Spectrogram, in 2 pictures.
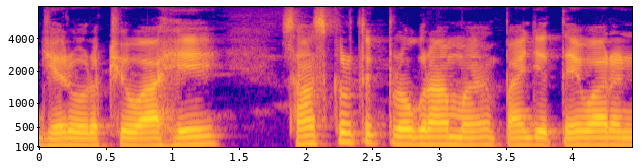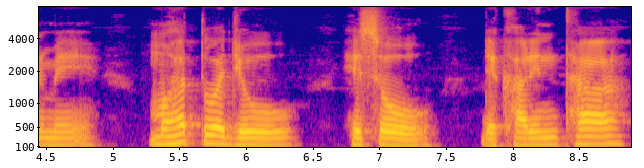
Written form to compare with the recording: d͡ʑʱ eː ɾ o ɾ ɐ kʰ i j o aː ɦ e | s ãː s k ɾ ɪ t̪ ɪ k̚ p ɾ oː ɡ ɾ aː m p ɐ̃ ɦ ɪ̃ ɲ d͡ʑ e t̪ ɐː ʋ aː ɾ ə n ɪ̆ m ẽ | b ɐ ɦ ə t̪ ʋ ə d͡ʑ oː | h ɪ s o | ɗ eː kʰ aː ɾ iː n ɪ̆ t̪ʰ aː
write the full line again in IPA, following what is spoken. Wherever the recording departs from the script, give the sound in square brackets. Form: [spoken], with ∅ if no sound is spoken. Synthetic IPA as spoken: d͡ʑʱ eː ɾ o ɾ ɐ kʰ i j o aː ɦ e | s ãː s k ɾ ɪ t̪ ɪ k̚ p ɾ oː ɡ ɾ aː m p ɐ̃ ɦ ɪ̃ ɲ d͡ʑ e t̪ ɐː ʋ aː ɾ ə n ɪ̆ m ẽ | [m] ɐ ɦ ə t̪ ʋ ə d͡ʑ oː | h ɪ s o | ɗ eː kʰ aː ɾ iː n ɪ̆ t̪ʰ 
